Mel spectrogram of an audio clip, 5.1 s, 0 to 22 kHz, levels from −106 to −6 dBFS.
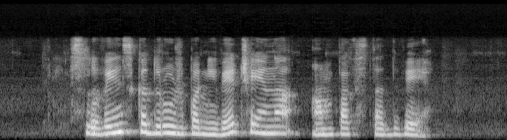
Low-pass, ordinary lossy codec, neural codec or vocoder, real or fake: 19.8 kHz; none; vocoder, 44.1 kHz, 128 mel bands, Pupu-Vocoder; fake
